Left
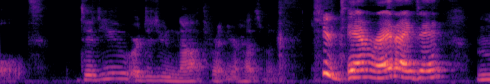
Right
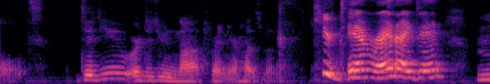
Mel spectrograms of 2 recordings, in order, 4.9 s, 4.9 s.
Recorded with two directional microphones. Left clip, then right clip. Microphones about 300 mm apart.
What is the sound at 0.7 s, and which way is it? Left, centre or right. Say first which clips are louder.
Speech: right 7 dB; right.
